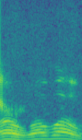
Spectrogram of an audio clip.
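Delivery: ordinary delivery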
